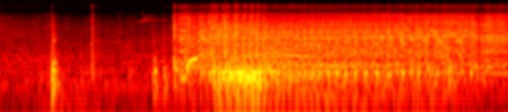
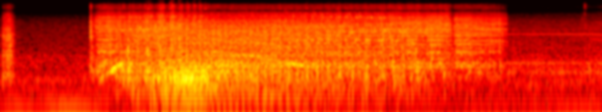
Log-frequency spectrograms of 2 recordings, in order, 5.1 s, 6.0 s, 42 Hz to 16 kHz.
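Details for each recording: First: 2016 Yamaha petrol golf cart after replacing weak battery (low voltage caused slow, intermittent starting): a few clicks, short crank, fires straight away and settles into steady run; starts normally. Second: Sluggish, labouring crank of about four turns a second for four seconds with no catch on a 2016 Yamaha petrol golf cart that starts slowly or sometimes not at all; battery drops to 8–10 V under load, so it is the weak battery.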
